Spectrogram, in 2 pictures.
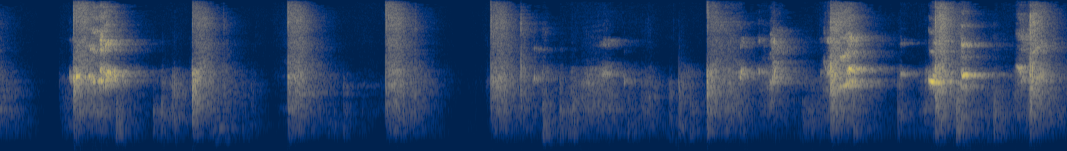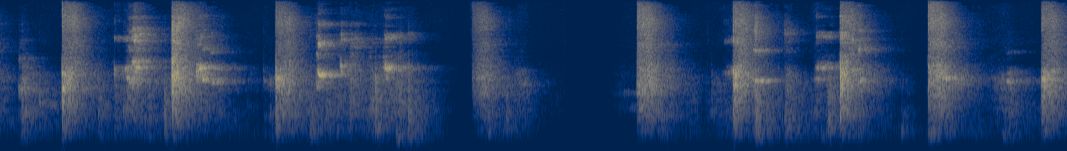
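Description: Two long sparring sticks clacking against each other as they strike and block: an irregular run of sharp clacks, one or two a second, sometimes in quick pairs.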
